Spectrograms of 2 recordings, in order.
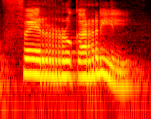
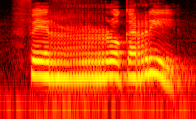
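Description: First: Said in the usual way. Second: "Ferrocarril" slow, rr rolled clearly; careful trill. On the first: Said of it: "Yo digo". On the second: Shown as a demonstration. Teacher models the word slowly for learners, careful trill. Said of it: "Yo digo, ferrocarril".

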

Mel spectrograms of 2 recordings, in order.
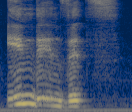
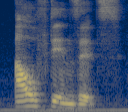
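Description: First: „in“ hoch und langsam betont; stress on IN. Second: „auf“ laut und langsam betont; stress on AUF. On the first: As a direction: slowly stress „in“ in „in den Sitz“. („in den Sitz“, langsam, „in“ betont) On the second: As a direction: slowly stress „auf“ in „auf den Sitz“. („auf den Sitz“, langsam, „auf“ betont) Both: Shown as a demonstration. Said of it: "Beides ist richtig".

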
